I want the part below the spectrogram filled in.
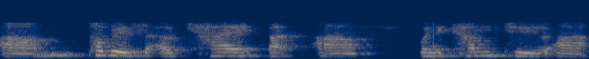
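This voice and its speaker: In a Hong Kong accent, a woman speaks at a very slow pace. Her voice sits at medium pitch with ordinary pitch variation. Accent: Hong Kong Cantonese-accented English. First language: Cantonese. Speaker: artist. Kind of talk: interview. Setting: video call. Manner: halting, many fillers.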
